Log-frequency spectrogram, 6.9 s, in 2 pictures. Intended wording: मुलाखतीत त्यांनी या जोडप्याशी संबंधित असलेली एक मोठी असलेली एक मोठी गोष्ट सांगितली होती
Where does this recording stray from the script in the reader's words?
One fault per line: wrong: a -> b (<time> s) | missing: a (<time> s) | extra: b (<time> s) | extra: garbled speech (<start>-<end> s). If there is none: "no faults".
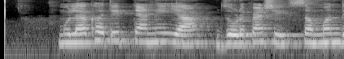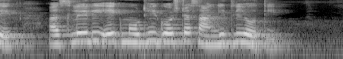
missing: असलेली एक मोठी (5.0 s)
